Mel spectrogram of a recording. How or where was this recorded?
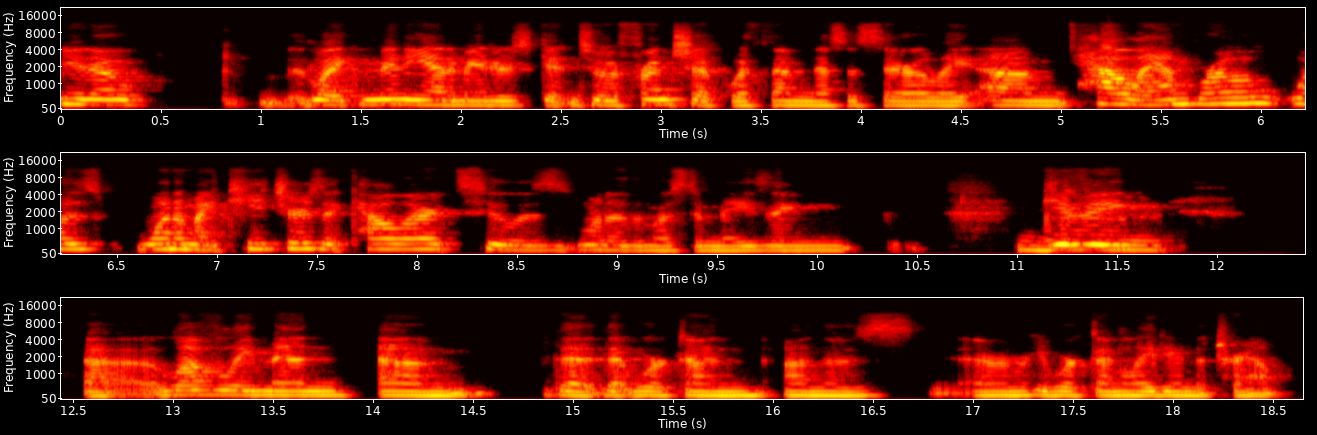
video call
